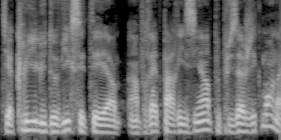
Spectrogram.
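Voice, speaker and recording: On a very clean recording with a silent background and a dry, close sound with no echo, a man talks at a fairly quick pace at medium pitch with ordinary pitch variation, in an ordinary speaking voice. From central France (Vierzon). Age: 50s. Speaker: stage actor. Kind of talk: public masterclass conversation. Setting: theatre stage with live audience.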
